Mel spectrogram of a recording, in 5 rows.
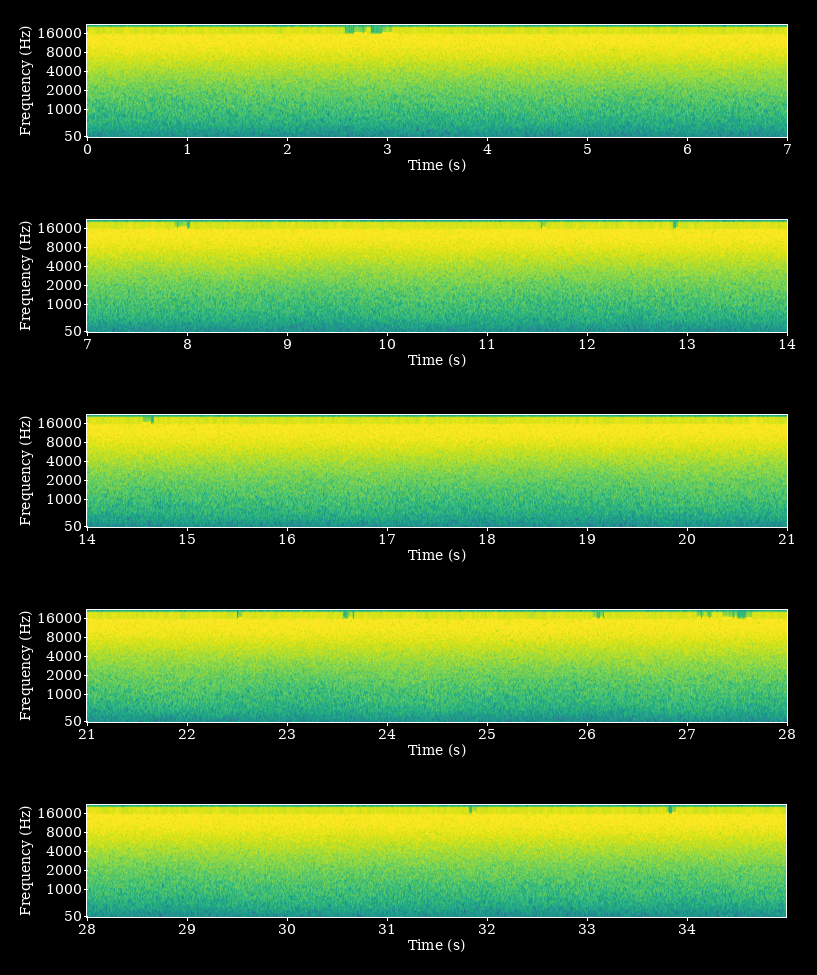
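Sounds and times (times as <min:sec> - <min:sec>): television static hiss: 0:00.0 - 0:34.9.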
